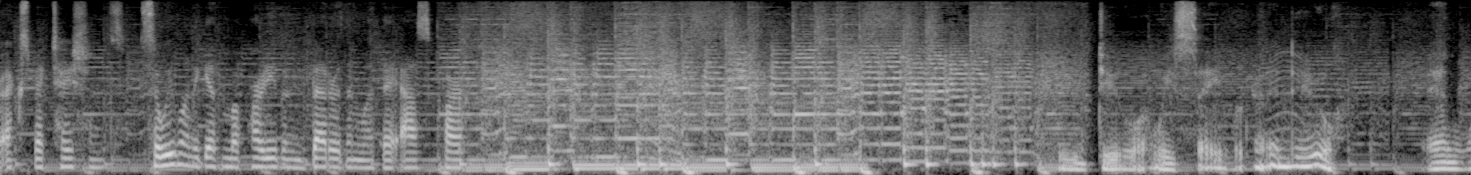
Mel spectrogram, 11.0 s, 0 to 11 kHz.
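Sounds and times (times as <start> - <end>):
steady drum beat: 1.6 - 10.6
rock guitar: 3.4 - 8.1.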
